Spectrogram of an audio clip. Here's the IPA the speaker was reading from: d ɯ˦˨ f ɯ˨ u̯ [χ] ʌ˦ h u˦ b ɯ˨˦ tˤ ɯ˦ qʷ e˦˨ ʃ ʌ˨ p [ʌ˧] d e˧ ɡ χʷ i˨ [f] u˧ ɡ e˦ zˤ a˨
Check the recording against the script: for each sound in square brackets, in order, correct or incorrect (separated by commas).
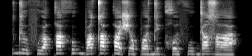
incorrect, incorrect, correct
